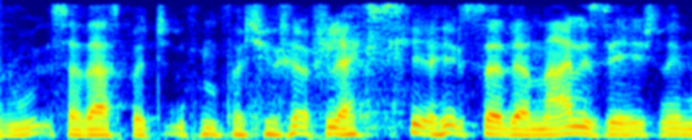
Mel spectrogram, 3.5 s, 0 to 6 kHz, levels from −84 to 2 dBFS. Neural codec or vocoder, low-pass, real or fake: codec, 16 kHz, 2 kbps, FunCodec, trained on Chinese and English, 25 frames a second; 5.4 kHz; fake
